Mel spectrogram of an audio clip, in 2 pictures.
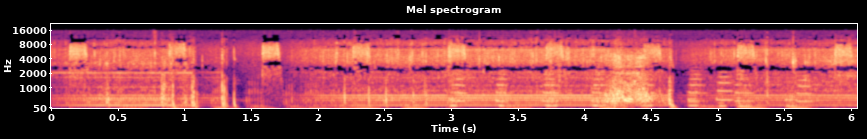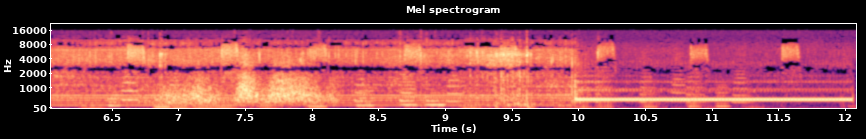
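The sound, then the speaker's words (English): Telephone dialing tones while someone calls an operator: a run of steady electronic tones broken by crackly noise bursts, then a different sustained tone near the end. “Dialing for operators.”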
